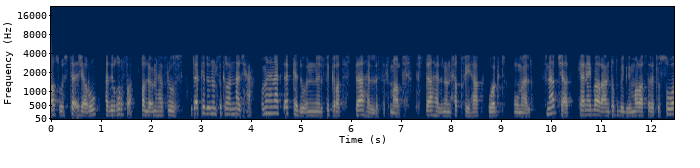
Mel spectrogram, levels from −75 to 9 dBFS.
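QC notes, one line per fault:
throughout: iLBC codec. The speech is confined to roughly 300 Hz to 3.6 kHz, with a plainly audible rough, synthetic edge. Each frame's excitation is coded independently at a low rate, which fits 30 ms frames at about 13.3 kbps.
0.50–0.54 s and 3.63–3.70 s: lost iLBC frames. Gaps of 30 ms and 60 ms, consistent with one and then two missing 30 ms frames, are filled by a repeated last pitch cycle mixed with noise. This is heard as a brief held, buzzy vowel, and the speech recovers immediately afterwards.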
